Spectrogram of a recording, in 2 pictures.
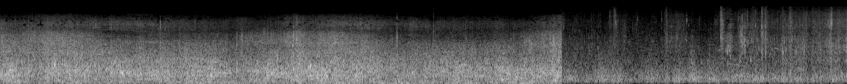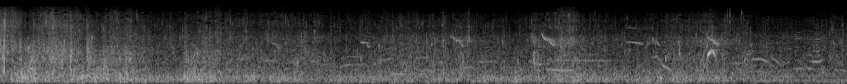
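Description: Wind on the microphone over small waves washing onto the shore, cutting off abruptly about five and a half seconds in. Then quieter water lapping and splashing around a person wading, with a few faint high chirps near the end.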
